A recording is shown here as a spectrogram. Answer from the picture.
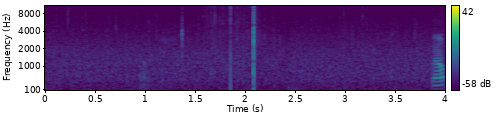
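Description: Light drizzle falling: a faint steady hiss with a few scattered sharp ticks, the loudest about two seconds in.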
